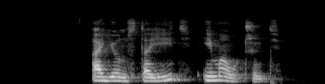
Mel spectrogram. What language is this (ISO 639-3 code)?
bel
